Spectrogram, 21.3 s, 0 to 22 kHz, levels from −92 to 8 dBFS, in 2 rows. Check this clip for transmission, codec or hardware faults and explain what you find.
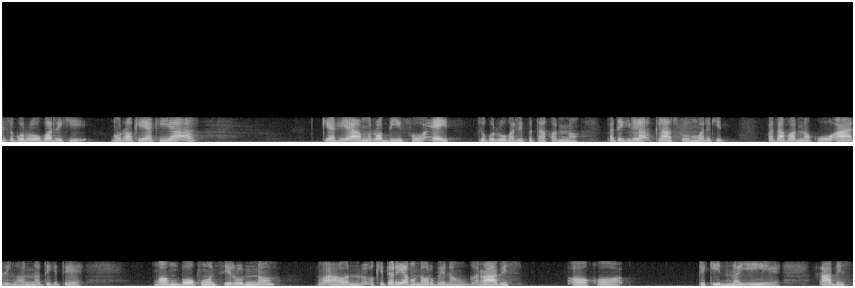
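I find no transmission, codec or hardware faults in this speech clip.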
